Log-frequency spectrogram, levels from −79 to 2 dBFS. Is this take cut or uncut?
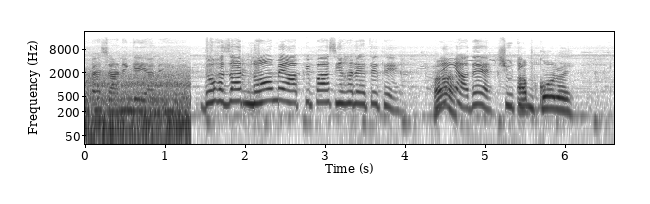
cut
